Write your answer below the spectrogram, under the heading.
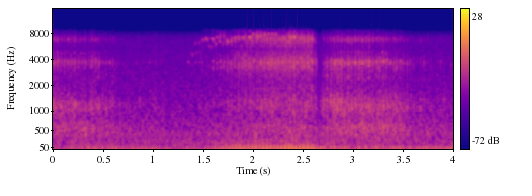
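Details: Male domestic cat purring while enjoying his toy frame, a continuous low rumbling purr with a soft hiss, swelling slightly louder midway through the short stretch, with no other sounds.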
